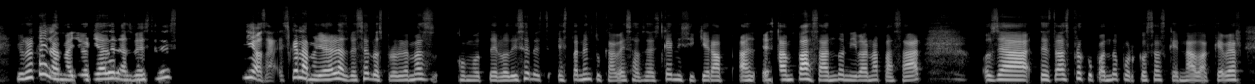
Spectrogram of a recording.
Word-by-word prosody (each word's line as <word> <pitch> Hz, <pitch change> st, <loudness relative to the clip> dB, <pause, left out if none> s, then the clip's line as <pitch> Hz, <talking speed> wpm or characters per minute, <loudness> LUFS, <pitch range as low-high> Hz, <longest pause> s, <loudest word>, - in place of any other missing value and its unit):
Yo 245 Hz, -, -3 dB
creo 315 Hz, +4 st, +4 dB
que 485 Hz, -, +4 dB
la 330 Hz, -, +6 dB
mayoría 225 Hz, +4 st, +2 dB
de 280 Hz, -, +5 dB
las 210 Hz, -6 st, 0 dB
veces, 260 Hz, +9 st, -2 dB, 0.7 s
sí, 315 Hz, 0 st, +4 dB
o -, -, +5 dB
sea, -, -, -4 dB
es -, -, -13 dB
que 320 Hz, -, +5 dB
la 285 Hz, -3 st, +6 dB
mayoría 215 Hz, -1 st, +3 dB
de 245 Hz, -, +5 dB
las 250 Hz, -5 st, +3 dB
veces 205 Hz, +7 st, -3 dB
los 215 Hz, -4 st, -2 dB
problemas, 210 Hz, +5 st, -3 dB, 0.2 s
como 195 Hz, -2 st, -6 dB
te 190 Hz, 0 st, -5 dB
lo 190 Hz, +1 st, -2 dB
dicen: 230 Hz, +5 st, -2 dB
"Es 215 Hz, -, -6 dB
están 215 Hz, +2 st, -4 dB
en 245 Hz, -, -3 dB
tu 215 Hz, -, -9 dB
cabeza", 185 Hz, +1 st, -5 dB
o -, -, -11 dB
sea, 190 Hz, +1 st, -6 dB
es 180 Hz, -, -11 dB
que 240 Hz, +2 st, -4 dB
ni 220 Hz, -, -3 dB
siquiera, 190 Hz, 0 st, -2 dB
ah, 195 Hz, -, +2 dB
están 215 Hz, +2 st, +1 dB
pasando, 215 Hz, -2 st, +4 dB
ni 200 Hz, -2 st, -4 dB
van 190 Hz, +1 st, -1 dB
a 210 Hz, -, -1 dB
pasar. 185 Hz, 0 st, -1 dB, 0.6 s
O 210 Hz, -, -4 dB
sea, 210 Hz, -1 st, +7 dB
te 220 Hz, -, +1 dB
estás 230 Hz, +1 st, 0 dB
preocupando 225 Hz, -4 st, -4 dB
por 205 Hz, -4 st, -8 dB
cosas 205 Hz, +1 st, -6 dB
que 190 Hz, -, -8 dB
nada 180 Hz, -, -1 dB
que 195 Hz, -, -5 dB
ver. 210 Hz, 0 st, +1 dB
210 Hz, 255 wpm, -23 LUFS, 195-235 Hz, 0.7 s, sea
